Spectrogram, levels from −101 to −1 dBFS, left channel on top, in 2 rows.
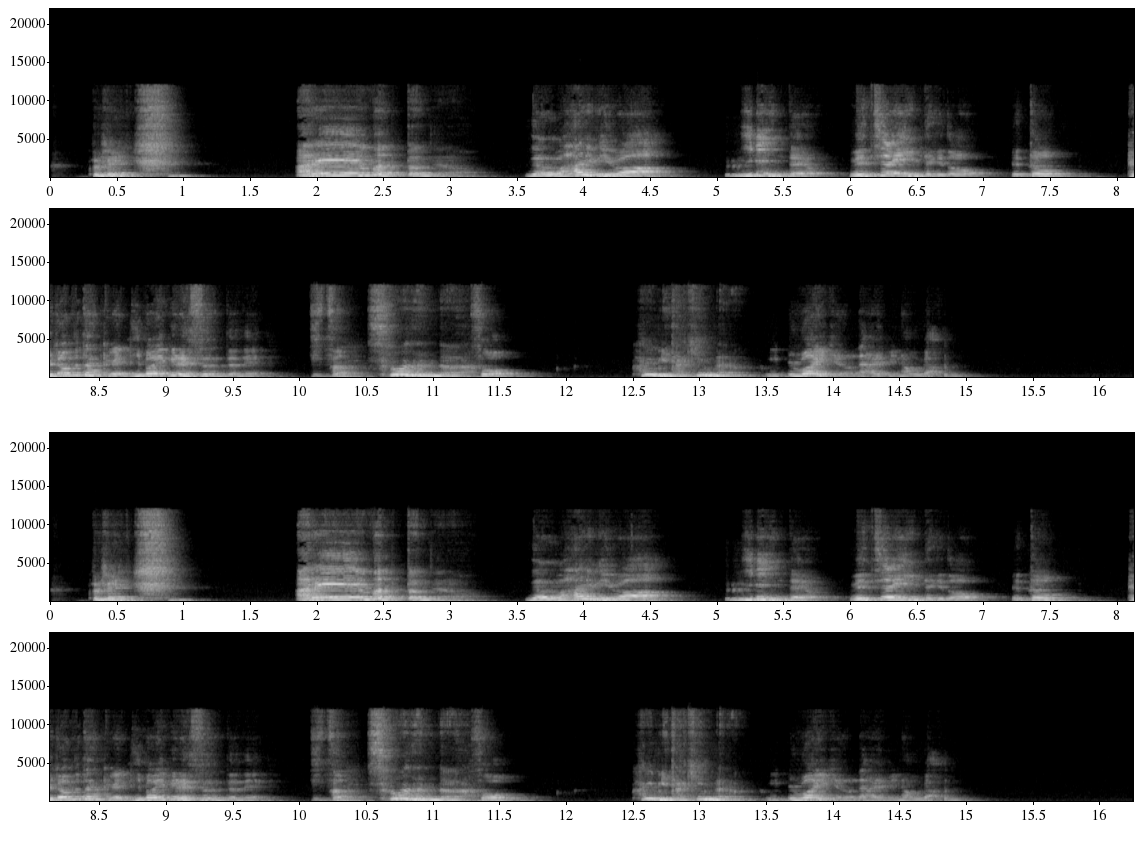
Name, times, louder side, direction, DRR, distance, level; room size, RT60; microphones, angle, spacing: voice 1, 0.3-0.9 1.8-3.1 5.1-5.3 7.3-7.5 10.2-11.3 12.5-13.3, equal, 5° right, 5.4 m, -26 dB
voice 2, 3.6-4.6 5.2-7.0 7.2-7.6 8.1-9.7 10.1-10.4 11.4-11.6 13.5-14.9, left 1 dB, 85° left, 1.6 m, -28 dB
10.0 x 9.6 x 2.4 m
head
